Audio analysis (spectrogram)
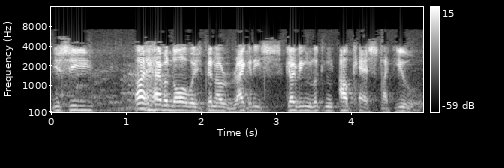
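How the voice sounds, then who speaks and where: A man's voice: mid-range voice, steady tone, normal speed, close to an everyday voice. An actor playing a raggedy vagrant convict who tells his tragic life in florid, theatrical speech, in 1940s radio comedy style. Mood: pompous, wistful. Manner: florid, theatrical, formal diction. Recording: muffled old radio broadcast recording.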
